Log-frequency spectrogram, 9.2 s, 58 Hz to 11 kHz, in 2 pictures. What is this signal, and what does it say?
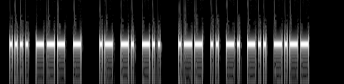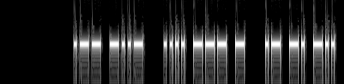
Morse code, heard as a keyed tone, about 32 wpm, 700 Hz. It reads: HOT AND WINDY WX HOT AND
